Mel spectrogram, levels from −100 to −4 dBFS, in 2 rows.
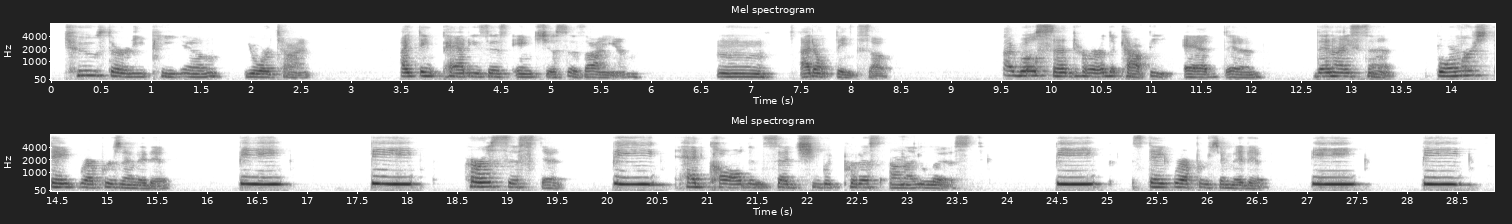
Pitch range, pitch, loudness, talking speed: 175-240 Hz, 200 Hz, -31 LUFS, 110 wpm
